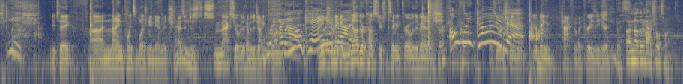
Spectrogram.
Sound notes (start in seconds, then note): none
